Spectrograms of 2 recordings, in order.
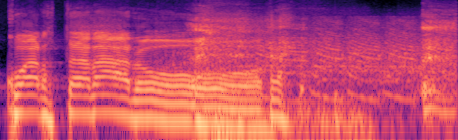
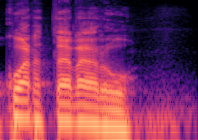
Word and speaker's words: Quartararo: Eh, ma l'altra curiosità, perché appena ti ho presentato mi è venuto in mente, si dice Quartararo o Quartararu, come l'hai detto prima, quartararo normale, quindi senza accento francese.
